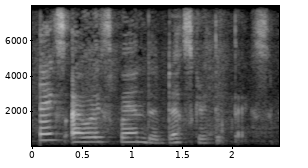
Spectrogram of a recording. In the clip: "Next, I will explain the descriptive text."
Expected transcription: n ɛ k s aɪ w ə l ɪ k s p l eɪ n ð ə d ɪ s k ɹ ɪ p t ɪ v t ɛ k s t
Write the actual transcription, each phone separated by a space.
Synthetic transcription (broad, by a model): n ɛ k s aɪ w ə l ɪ k s p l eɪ n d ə d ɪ s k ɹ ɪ t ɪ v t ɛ k s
